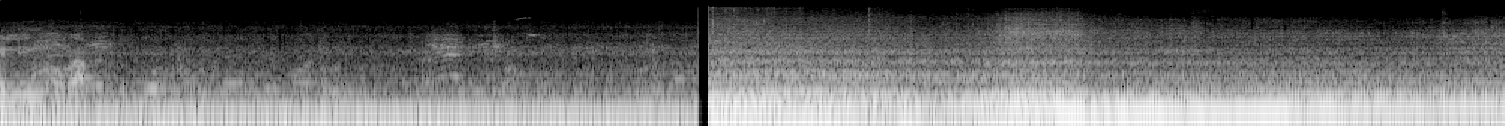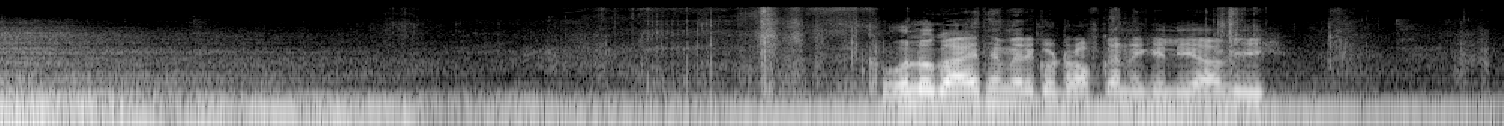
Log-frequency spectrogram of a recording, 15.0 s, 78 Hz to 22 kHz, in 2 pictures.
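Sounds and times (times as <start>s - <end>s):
pickup truck engine pulling away: 3.6s - 14.9s.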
